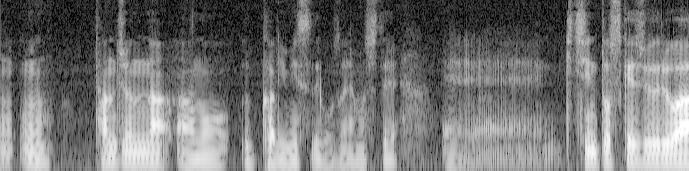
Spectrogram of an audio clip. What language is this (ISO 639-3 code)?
jpn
